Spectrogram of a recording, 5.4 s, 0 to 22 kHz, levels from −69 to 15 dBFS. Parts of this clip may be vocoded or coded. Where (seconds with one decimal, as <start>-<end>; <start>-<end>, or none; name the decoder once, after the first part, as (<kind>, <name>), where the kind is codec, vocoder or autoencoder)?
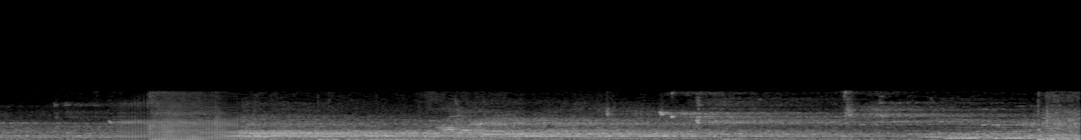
0.6-1.2 (vocoder, Vocos)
